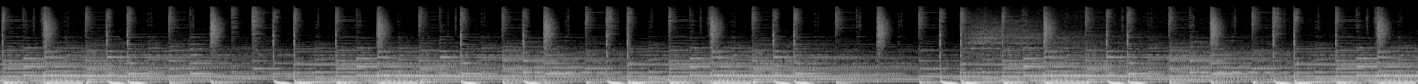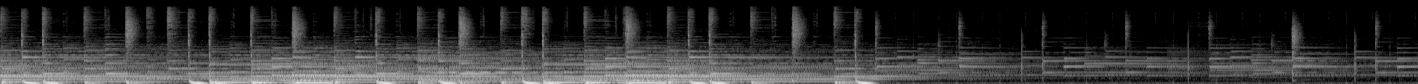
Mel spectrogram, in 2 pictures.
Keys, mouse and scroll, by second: 5.1 ctrl+space, 5.3 ctrl+click, 5.5 ctrl+space, 5.5 typing, 6.7-8.0 typing, 7.7 click, 8.9-9.8 scroll up 1, 9.8 click, 15.6 right click, 15.6 right click, 16.9 click, 18.5 scroll up 1, 19.0-21.4 alt+right drag, 21.4-23.3 drag, 23.3 scroll down 1, 25.1 scroll up 1, 26.2 scroll down 1.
